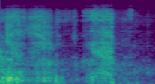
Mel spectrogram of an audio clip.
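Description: Cardboard box being opened, its lid and flaps scraping and rubbing in two rough rasps, the second a little over a second in.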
